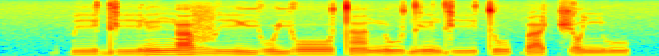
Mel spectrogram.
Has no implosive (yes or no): no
